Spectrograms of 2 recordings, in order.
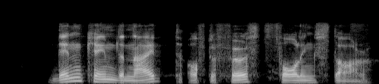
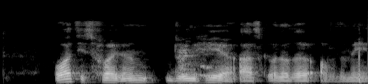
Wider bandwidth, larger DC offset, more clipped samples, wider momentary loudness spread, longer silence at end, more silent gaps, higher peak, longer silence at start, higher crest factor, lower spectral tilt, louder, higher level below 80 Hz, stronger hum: about the same, 7.6 kHz vs 8.2 kHz; neither; neither; about the same, 9 LU vs 7 LU; about the same, 0.1 s vs 0 s; neither; about the same, -2 dBFS vs -2 dBFS; about the same, 0.5 s vs 0.55 s; about the same, 20 dB vs 20 dB; second, -5 dB/octave vs -7 dB/octave; about the same, -21 LUFS vs -21 LUFS; about the same, -58 dBFS vs -60 dBFS; neither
